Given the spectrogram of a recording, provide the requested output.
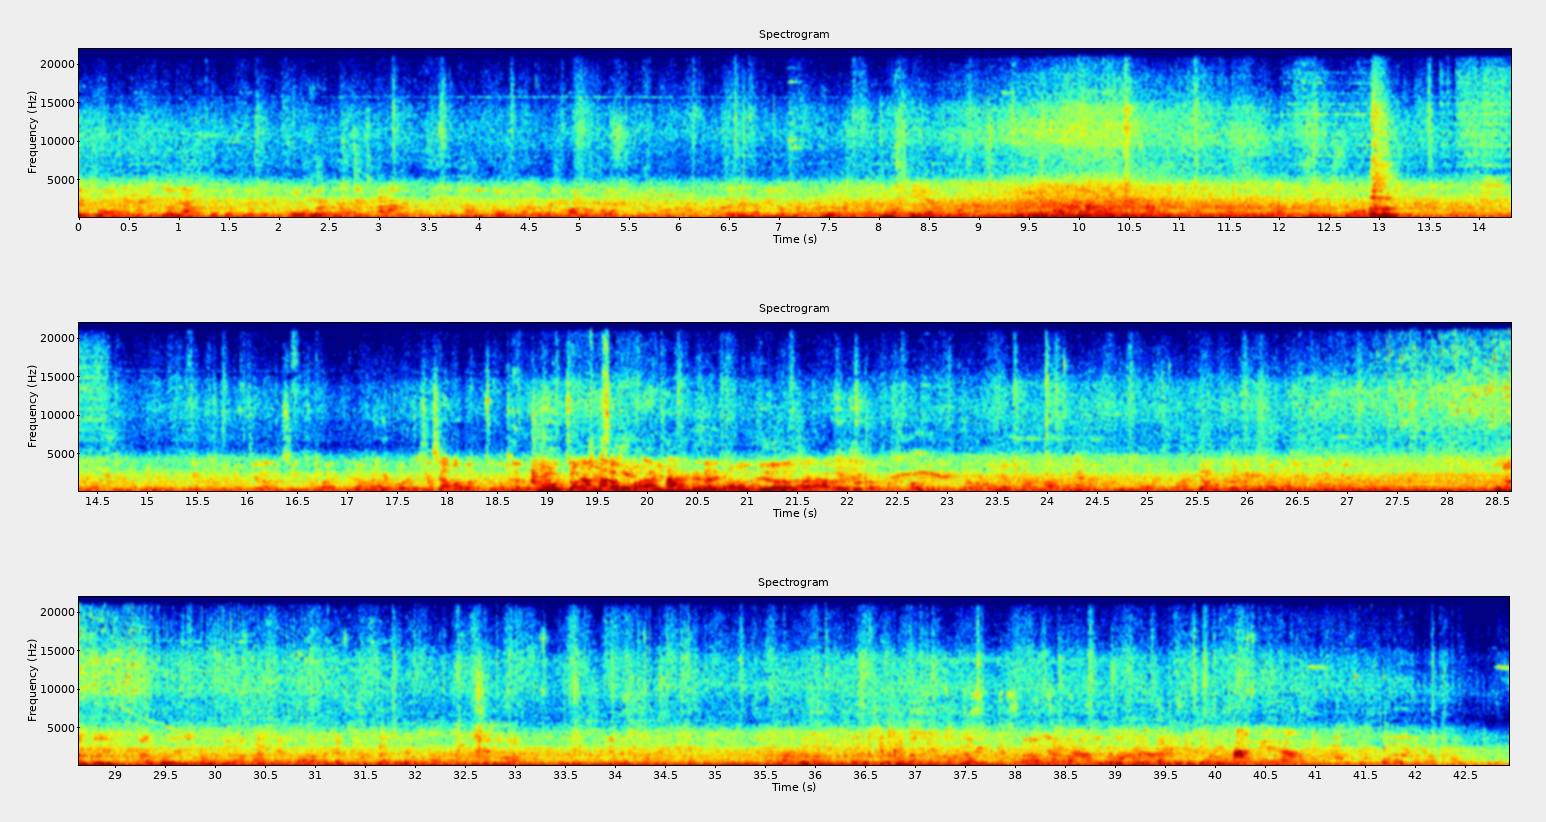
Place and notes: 廣州街, Wanhua Dist., Taipei City - SoundWalk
